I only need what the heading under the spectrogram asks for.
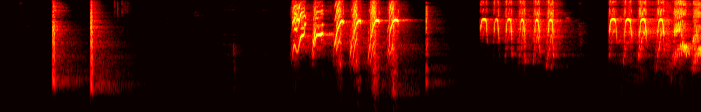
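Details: Energetic fighting song of a white-rumped shama. Two dry clicks, then bursts of rapid, high chattering notes, each pulsed run lasting under a second, separated by short pauses.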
